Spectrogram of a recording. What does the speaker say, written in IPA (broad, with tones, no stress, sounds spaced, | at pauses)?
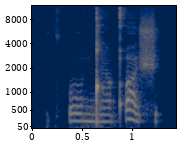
t͡sʼ o˨ ŋ͡ǃ ɛ̃˨ qʼ ə˦˨ ʃ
